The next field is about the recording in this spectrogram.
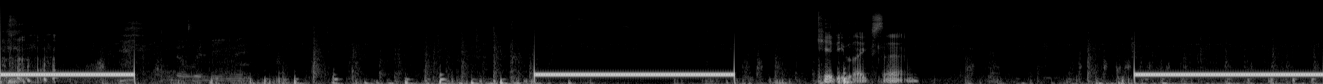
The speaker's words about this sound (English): Ooh, three rings. Low chance he answers.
